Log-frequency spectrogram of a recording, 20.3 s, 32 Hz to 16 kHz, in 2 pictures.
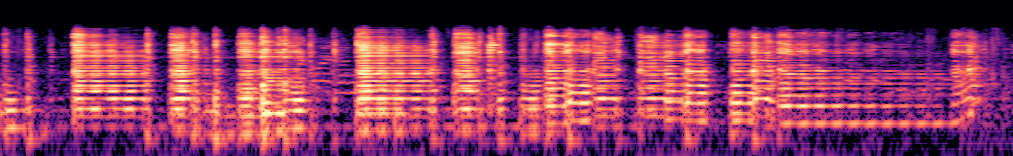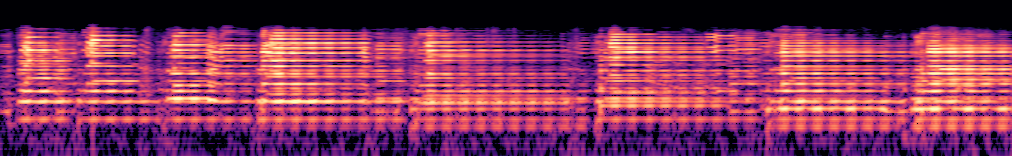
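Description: Electric guitar played through a 1964 Silvertone 1485 tube amplifier head and its six-ten speaker cabinet. It plays short, choppy chords for about the first half, then longer ringing chords.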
